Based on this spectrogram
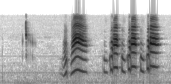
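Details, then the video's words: A pet parrot enjoying time out of its cage gives a faint chirp, then a drawn-out harmonic squawk that rises and falls, followed by three short nasal calls in quick succession. "Here the Sound of Rio Parrot"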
